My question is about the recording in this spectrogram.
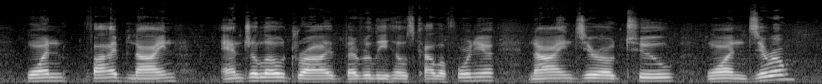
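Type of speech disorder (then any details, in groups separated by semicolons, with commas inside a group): None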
